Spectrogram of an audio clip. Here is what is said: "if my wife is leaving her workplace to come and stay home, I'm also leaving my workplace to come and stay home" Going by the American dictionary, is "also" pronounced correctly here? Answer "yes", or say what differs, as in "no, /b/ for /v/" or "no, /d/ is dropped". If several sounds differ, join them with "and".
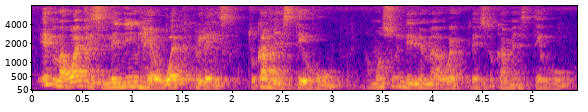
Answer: no, /l/ is dropped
